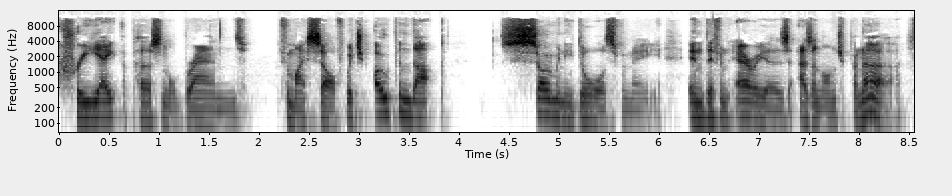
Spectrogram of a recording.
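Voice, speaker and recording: A man with a British accent speaks fairly slowly at a medium pitch with ordinary pitch variation. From England. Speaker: podcaster and online business founder. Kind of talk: casual interview chat.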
